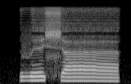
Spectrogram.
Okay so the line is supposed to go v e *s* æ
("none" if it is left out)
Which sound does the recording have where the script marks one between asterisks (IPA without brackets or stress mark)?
ɕ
